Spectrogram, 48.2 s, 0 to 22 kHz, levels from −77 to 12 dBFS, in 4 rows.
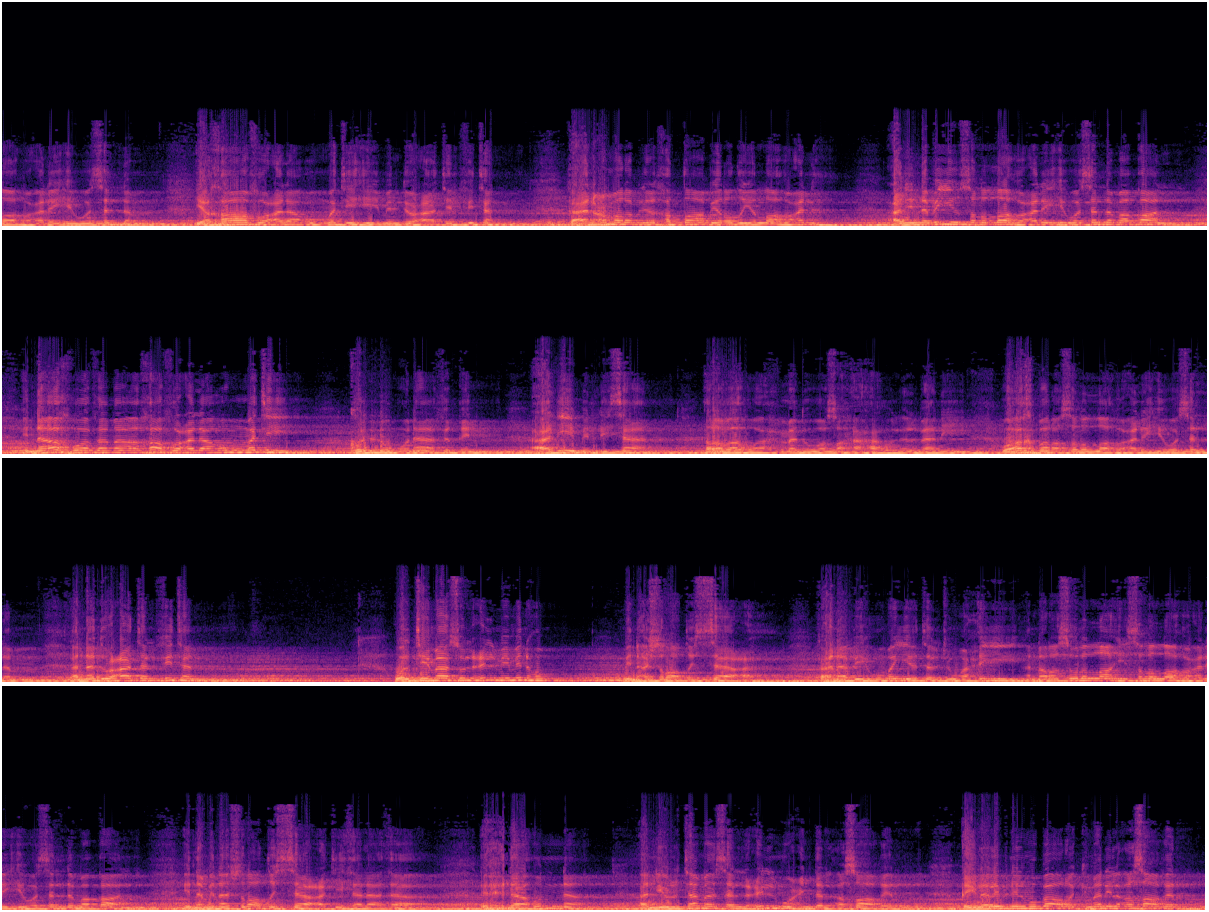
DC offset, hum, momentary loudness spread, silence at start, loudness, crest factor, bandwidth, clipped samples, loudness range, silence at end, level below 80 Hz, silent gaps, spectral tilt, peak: under 0.1%; none; 6 LU; 0 s; -9 LUFS; 8 dB; 10.5 kHz; 3%; 2 LU; 0 s; -36 dBFS; none; -7.5 dB/octave; 0 dBFS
